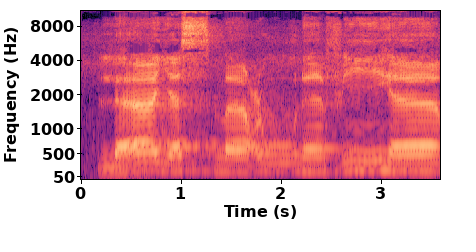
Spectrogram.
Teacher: لا کو ایک الف کی مقدار کھینچ کر پڑھیں گے، الف مدہ ہے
